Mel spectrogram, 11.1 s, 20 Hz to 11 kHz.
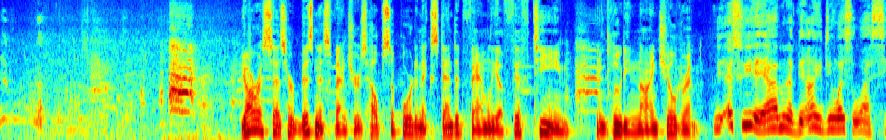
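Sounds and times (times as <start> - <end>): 
free-roaming chickens clucking outside a tiny mud brick home: 0.0 - 5.4, 6.2 - 8.8
speech: 3.0 - 11.0.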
